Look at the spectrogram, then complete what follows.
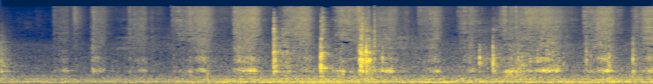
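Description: Wooden spatula stirring and scraping crushed vermicelli as it fries in butter in a nonstick pan: a dry rasping in short, irregular strokes, about two or three a second.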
